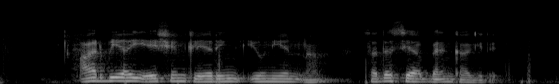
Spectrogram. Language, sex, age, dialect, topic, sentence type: Kannada, male, 46-50, Mysore Kannada, banking, statement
